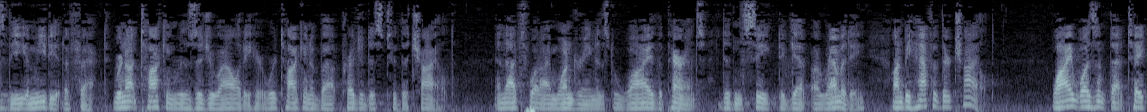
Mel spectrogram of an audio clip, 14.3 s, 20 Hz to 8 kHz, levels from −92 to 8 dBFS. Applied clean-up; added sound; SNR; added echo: none; none; none; none.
